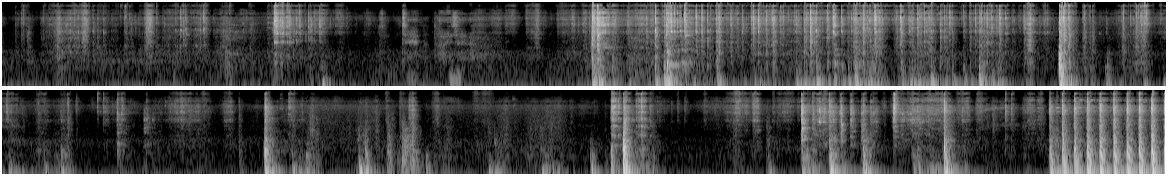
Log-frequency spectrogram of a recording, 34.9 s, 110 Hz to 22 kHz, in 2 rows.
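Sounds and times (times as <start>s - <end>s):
metal parts scraping and rattling: 0.2s - 5.3s, 7.8s - 21.0s, 28.0s - 33.2s.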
